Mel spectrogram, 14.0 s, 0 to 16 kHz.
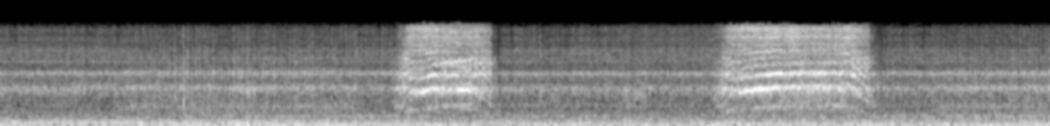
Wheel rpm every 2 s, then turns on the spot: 0, 20, 40, 30, 20, 120, 20.
2-4 6-8 12-14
